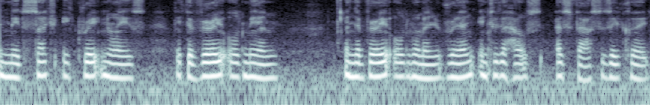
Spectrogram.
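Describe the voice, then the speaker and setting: A woman whispers at a fairly slow pace. Her tone is soothing. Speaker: children's book reader. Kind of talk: reading aloud. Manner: soothing, ASMR-like without whisper.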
